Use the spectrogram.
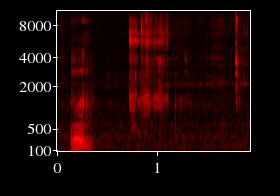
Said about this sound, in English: Cheers, let me get a sip of this. Hold on.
